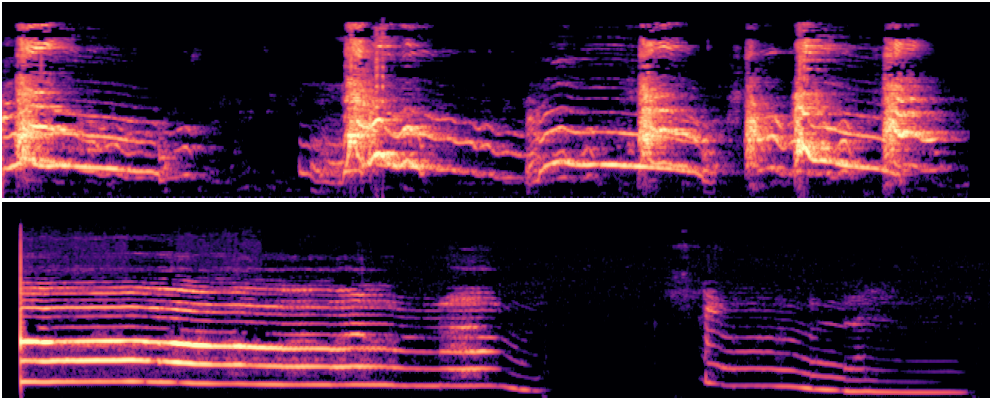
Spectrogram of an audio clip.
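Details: Dog howling in a compilation of funny dogs and puppies: a run of short rising-and-falling yelping howls, then after a cut a long steady howl sliding down at the end, followed by a shorter howl that falls lower.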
